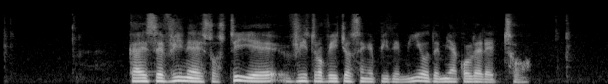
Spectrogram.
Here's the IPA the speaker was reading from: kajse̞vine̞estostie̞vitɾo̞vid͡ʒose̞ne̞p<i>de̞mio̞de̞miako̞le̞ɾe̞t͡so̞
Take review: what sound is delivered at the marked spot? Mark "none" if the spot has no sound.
i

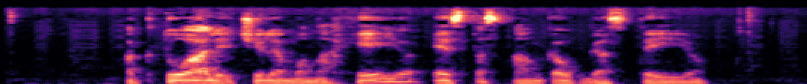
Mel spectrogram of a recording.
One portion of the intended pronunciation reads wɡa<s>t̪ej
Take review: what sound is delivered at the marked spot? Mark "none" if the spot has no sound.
s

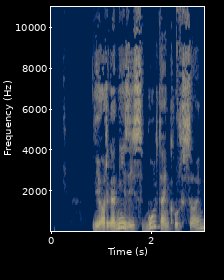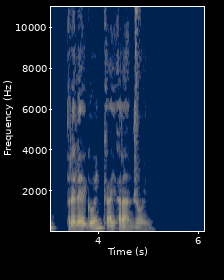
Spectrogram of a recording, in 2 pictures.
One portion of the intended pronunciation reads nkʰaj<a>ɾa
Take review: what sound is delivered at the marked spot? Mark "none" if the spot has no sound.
a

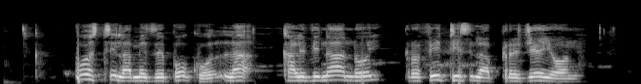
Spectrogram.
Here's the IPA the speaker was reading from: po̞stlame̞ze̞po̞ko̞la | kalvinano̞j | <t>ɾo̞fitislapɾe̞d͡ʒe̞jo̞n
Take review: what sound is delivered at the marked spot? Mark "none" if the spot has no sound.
p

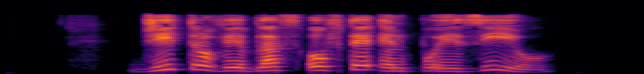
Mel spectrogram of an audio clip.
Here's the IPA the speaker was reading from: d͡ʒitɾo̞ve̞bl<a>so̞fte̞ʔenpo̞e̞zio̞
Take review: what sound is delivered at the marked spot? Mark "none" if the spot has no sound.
a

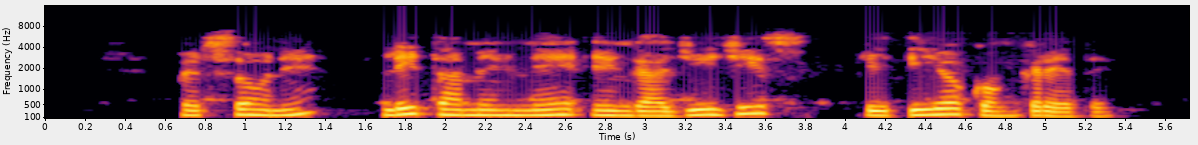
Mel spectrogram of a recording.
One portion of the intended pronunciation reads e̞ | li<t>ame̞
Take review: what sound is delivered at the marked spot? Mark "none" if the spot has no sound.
t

